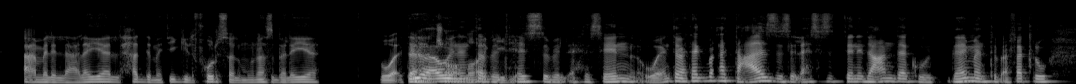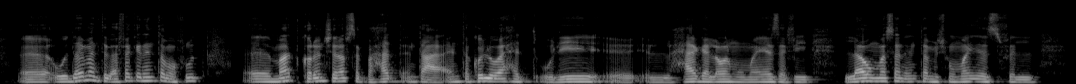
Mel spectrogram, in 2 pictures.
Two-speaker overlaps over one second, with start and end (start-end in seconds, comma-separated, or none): 4.1-5.3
